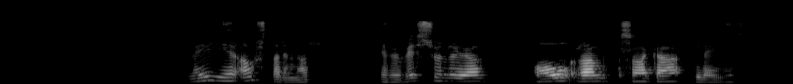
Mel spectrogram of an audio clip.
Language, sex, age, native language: Icelandic, male, 40-49, Icelandic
